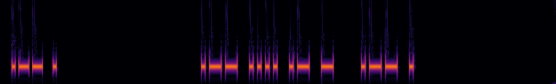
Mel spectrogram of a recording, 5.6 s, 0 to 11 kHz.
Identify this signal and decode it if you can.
Morse code, heard as a keyed tone, about 37 wpm, 700 Hz. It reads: WE WHAT WE
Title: Speed-Racing - Sets of 2 Words 30wpm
